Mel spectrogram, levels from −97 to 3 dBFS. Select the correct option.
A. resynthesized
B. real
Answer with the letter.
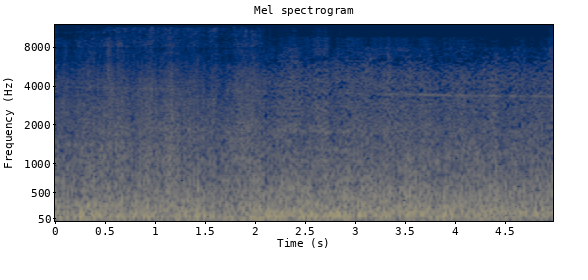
B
